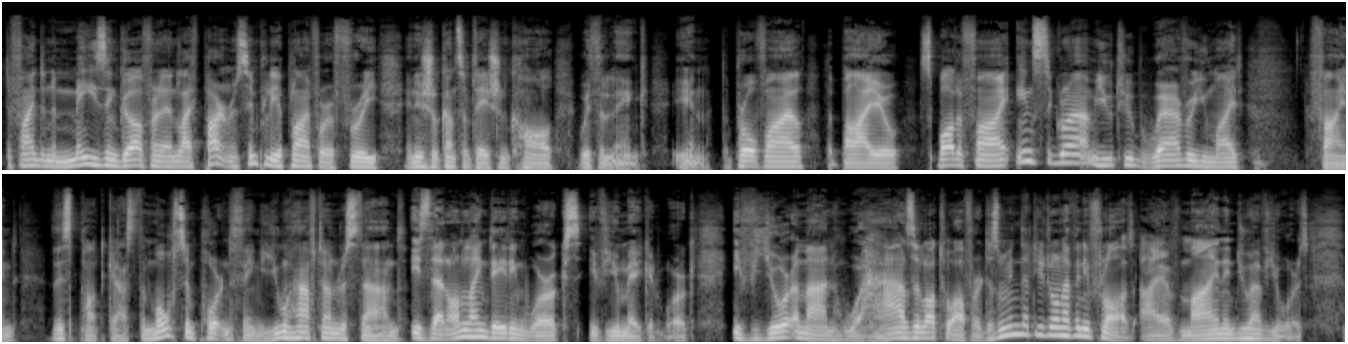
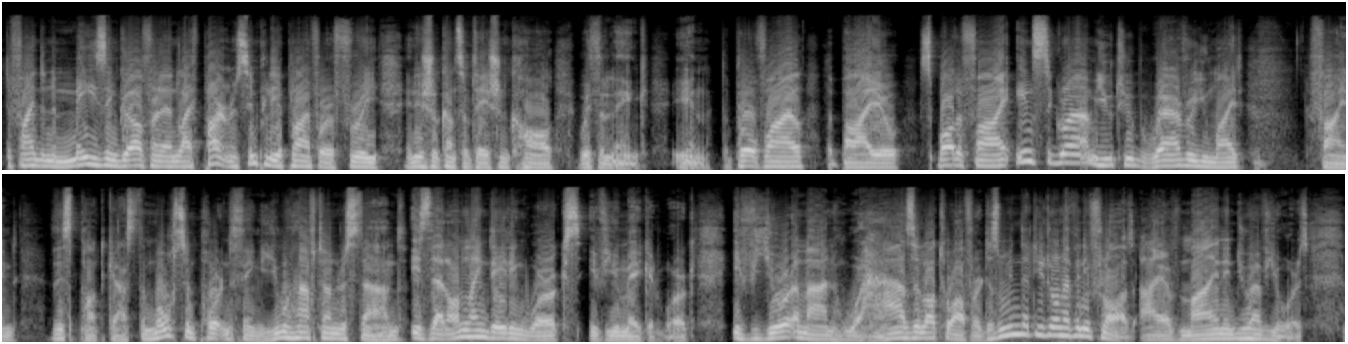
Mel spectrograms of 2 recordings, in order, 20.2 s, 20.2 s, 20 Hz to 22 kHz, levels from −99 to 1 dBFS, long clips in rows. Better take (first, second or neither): first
